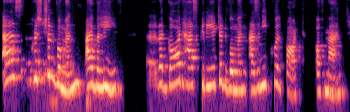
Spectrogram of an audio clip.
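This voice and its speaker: A woman's voice: high-pitched, unhurried, rough recording. A woman from Pakistan giving a friendly conference presentation over a video call, with frequent fillers. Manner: friendly, uses many fillers. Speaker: conference speaker.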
